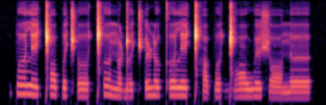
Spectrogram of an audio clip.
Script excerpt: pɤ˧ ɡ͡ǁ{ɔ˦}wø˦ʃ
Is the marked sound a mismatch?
yes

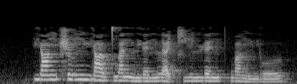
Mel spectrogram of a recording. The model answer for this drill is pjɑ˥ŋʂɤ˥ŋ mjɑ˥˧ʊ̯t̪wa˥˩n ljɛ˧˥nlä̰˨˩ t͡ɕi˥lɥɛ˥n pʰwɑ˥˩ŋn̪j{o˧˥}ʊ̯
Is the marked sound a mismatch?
no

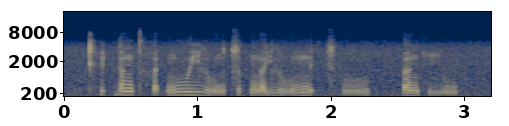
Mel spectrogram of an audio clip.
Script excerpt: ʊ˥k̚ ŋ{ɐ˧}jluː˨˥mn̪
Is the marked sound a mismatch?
yes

